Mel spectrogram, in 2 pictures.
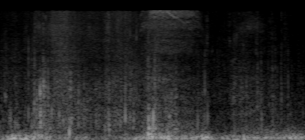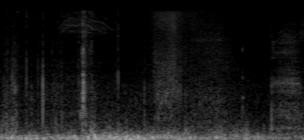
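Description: Footsteps and scuffs on rocky, gravelly ground, with scattered light clicks, as a person walks and kneels.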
